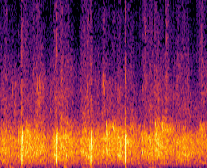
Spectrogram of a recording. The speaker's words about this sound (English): That's definitely worthy of a round of applause.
